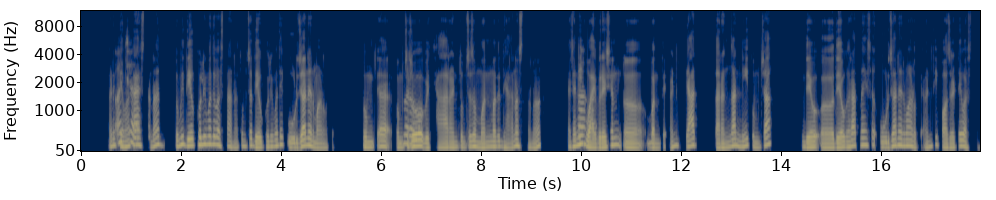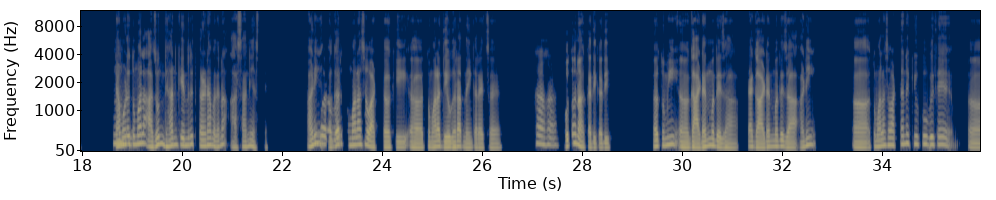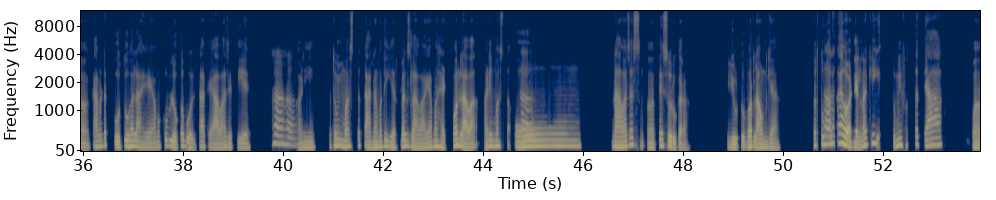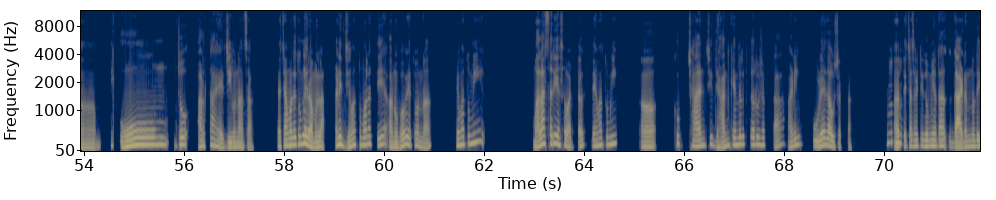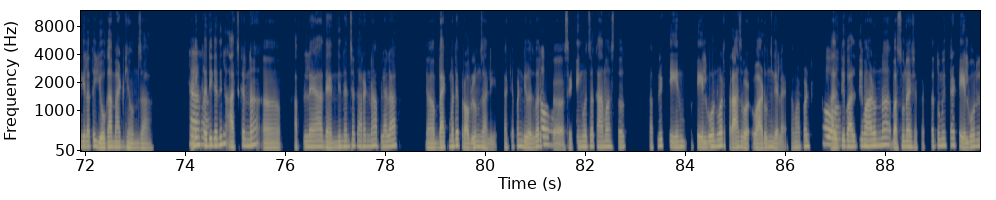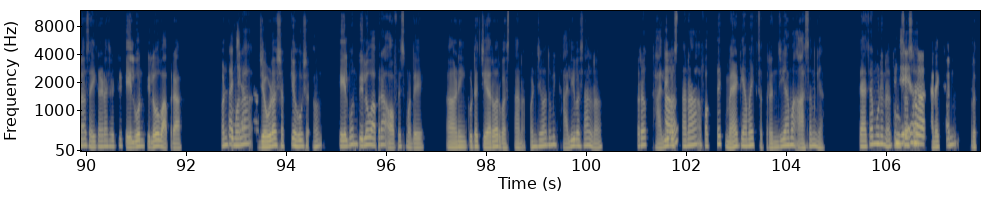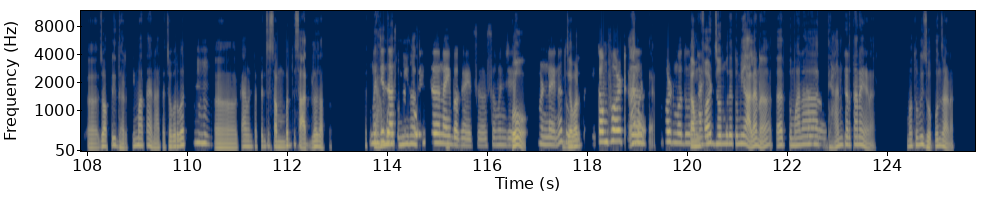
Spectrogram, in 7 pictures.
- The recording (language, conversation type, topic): Marathi, podcast, ध्यान करताना लक्ष विचलित झाल्यास काय कराल?
- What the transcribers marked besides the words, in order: other noise; in English: "व्हायब्रेशन"; in English: "इअर प्लग्स"; drawn out: "ओम"; drawn out: "ओम"; in English: "टेल टेल बोन"; in English: "टेल बोनला"; in English: "टेल बोन पिलो"; in English: "टेल बोन पिलो"; in English: "चेअर"; "जोवर" said as "जवर"; tapping; in English: "झोनमध्ये"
